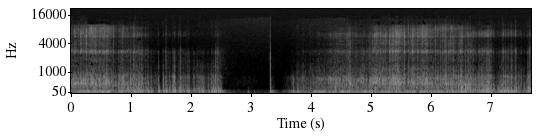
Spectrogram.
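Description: Long nails scratch the top rim and sides of a small, matte black, hollow plastic mini planter, making a dense, rough scraping with a heavy low rumble. Near the middle the scratching briefly drops almost to silence, broken by one sharp tick, then it resumes as steadily as before.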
